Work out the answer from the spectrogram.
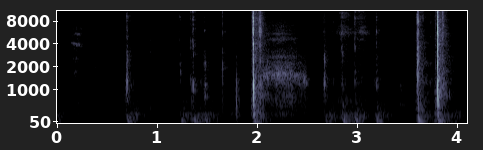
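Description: Faint, irregular clatter of a computer keyboard as code is typed, with many quick key clicks in short bursts separated by brief pauses.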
